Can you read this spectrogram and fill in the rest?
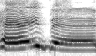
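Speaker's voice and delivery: put-on Valley Girl accent. Imitating how women in Orlando greet people: imitating a Valley Girl accent. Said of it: "Valley Girl type accent?".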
